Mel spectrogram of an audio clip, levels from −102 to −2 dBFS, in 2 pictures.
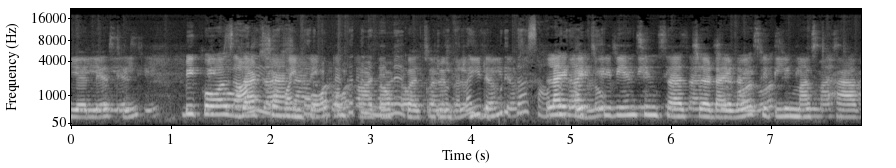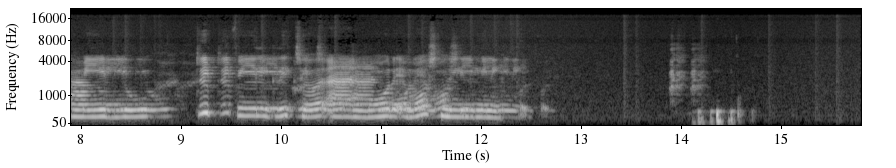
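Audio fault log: Throughout, echo with no canceller: every phrase returns about a fifth of a second later at about 7 dB below the speech, thinner, because the far end's loudspeaker feeds its microphone and the round trip sends the talker's own voice back unremoved.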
